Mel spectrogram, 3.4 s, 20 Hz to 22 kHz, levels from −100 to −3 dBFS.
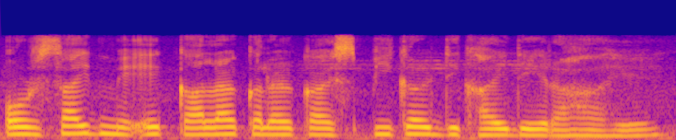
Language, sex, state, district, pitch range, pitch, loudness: Hindi, female, Arunachal Pradesh, Papum Pare, 175-200 Hz, 190 Hz, -17 LUFS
